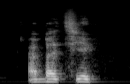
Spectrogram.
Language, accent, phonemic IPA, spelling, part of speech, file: French, Canada, /a.ba.tje/, abattiez, verb, LL-Q150 (fra)-abattiez.wav
- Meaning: inflection of abattre: 1. second-person plural imperfect indicative 2. second-person plural present subjunctive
